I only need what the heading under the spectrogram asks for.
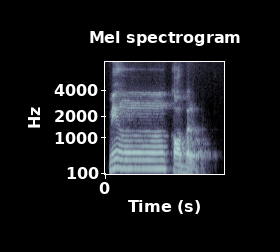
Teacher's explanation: Jadi ada nun sukun bertemu dengan qaf, dibaca ikhfa, dua ketukan.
